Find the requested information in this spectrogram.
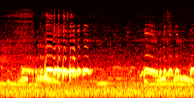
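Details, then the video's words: Local zebra doves in full song, played to get idle doves singing: soft lower arched coos rising into a burst of staccato notes, a quiet stretch, then another phrase begins. "Perkutut lokal gacor Suara Besar Pancingan Perkutut Cepat Bunyi Gacor"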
